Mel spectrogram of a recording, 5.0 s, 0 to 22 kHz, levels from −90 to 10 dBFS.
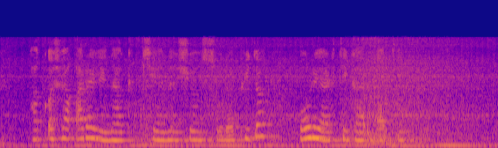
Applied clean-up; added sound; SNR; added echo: none; Motorcycle; 7 dB; none.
